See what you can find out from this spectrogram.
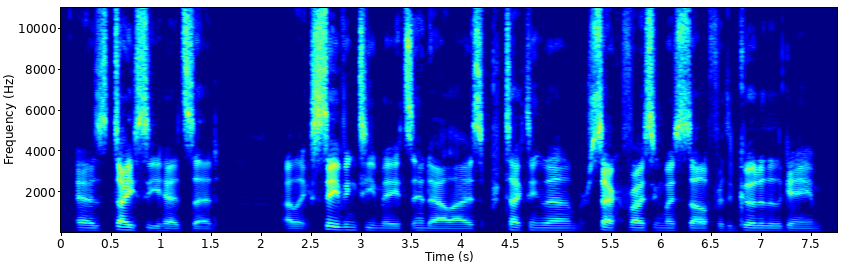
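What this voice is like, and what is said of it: Announcer-style voice. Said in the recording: “This announcer voice, man. Oh my God.”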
